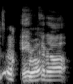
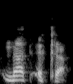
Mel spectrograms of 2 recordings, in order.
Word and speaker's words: Iqra: It's Iqra. It's not Iqra. It's Iqra. So learn how to enunciate the Arabic first.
